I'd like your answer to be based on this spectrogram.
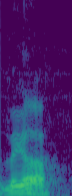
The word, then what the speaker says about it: Leah: The name of the older, Leah. Yes, that's how you actually pronounce that in Hebrew.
